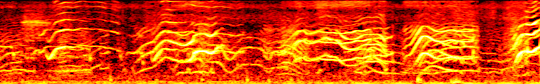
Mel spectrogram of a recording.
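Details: Newborn puppies whining, several high thin voices overlapping in rising and falling wavering squeals, near-continuous with brief pauses, the loudest cries bursting around the second and final seconds.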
